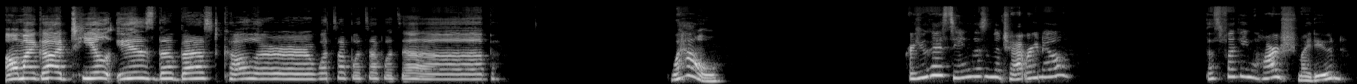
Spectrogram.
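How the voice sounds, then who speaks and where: A woman with a higher-pitched voice takes her time as she reads fan fiction during a livestream, chatting casually between passages. Her manner as host is teasing, sweary, playful and highly expressive.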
